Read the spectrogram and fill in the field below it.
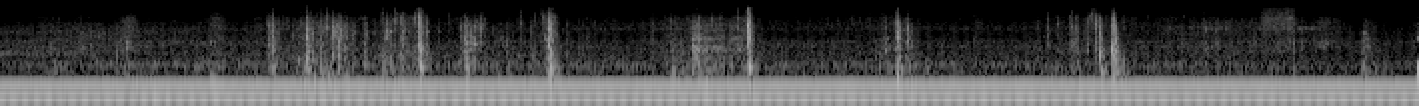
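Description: Plastic game cases clatter and knock as a hand flips through them.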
